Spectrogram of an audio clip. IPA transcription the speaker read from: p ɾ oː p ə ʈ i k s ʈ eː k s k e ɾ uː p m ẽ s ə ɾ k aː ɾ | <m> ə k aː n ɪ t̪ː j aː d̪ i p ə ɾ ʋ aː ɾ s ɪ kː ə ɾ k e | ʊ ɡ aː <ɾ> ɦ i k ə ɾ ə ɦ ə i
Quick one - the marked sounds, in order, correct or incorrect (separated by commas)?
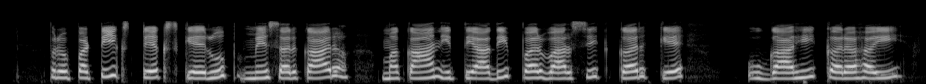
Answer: correct, incorrect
